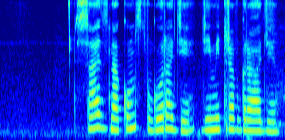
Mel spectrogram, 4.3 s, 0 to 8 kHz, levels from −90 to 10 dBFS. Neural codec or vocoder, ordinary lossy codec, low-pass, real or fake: none; none; none; real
